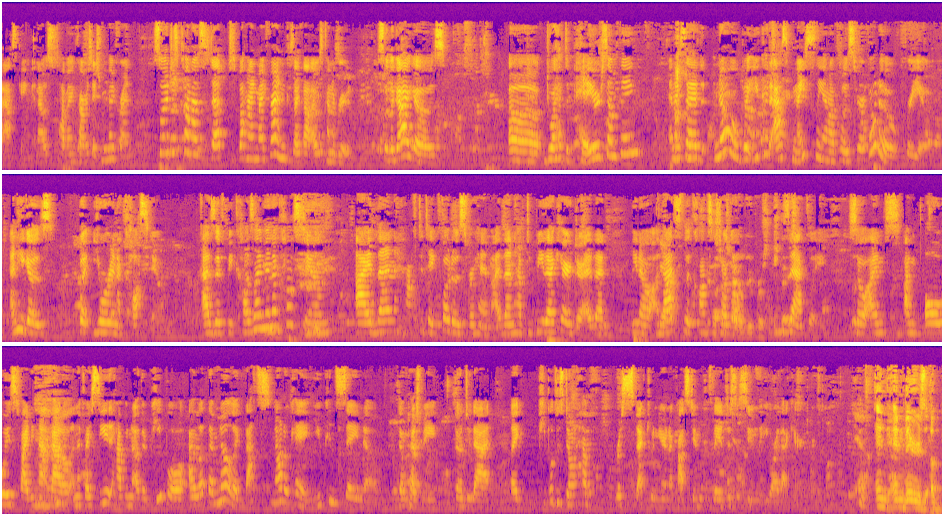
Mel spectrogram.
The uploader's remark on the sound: Live from Palm Springs Comic Con.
